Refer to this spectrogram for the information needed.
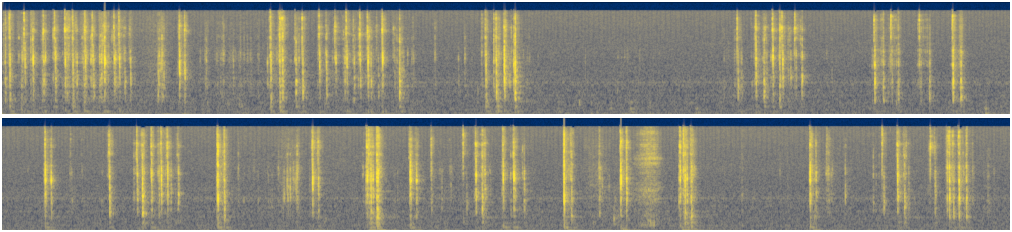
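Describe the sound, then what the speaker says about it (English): Typing on a computer keyboard to enter a MySQL command: close, crisp key clicks in uneven bursts and short runs, broken by brief pauses, with no one talking. "I'm going to type out this whole command"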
